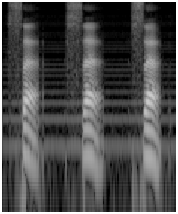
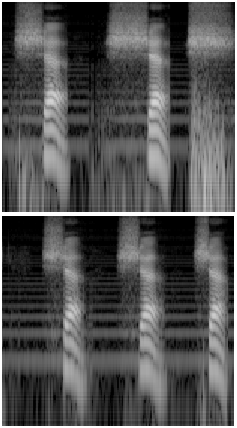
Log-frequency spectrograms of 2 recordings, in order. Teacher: Ya, ada disertai dengan sh, sh, sh, sh. Sedangkan kalau sin itu beda, ujung lidah dia mendekati gigi bawah. Sedangkan kalau shin dari tengah lidah kita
